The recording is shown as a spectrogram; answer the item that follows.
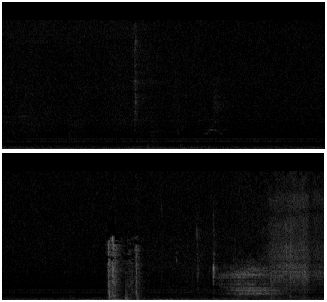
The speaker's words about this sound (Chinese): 宝贝，你开门了。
